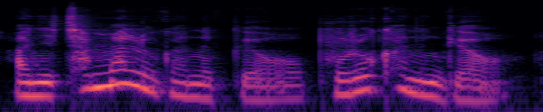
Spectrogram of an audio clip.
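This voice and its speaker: Guy reading as a tired mom muttering under her breath, gravelly tone. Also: a little high, big pitch swings, moderate pace, exaggerated voice. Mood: weary. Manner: soft muttering. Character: weary middle-aged mother, muttering.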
